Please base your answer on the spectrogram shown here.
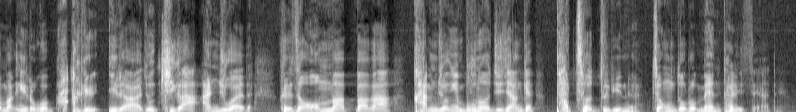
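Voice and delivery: usual speaking voice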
